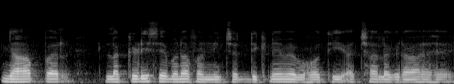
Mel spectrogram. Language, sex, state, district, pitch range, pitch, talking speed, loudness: Hindi, male, Rajasthan, Jaipur, 115-125 Hz, 120 Hz, 185 wpm, -19 LUFS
